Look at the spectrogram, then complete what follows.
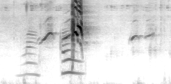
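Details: Talking Indian green parrot at home with its owner: a short tonal note, then a loud, harsh squawk, then a faint thin whistle after a pause.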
